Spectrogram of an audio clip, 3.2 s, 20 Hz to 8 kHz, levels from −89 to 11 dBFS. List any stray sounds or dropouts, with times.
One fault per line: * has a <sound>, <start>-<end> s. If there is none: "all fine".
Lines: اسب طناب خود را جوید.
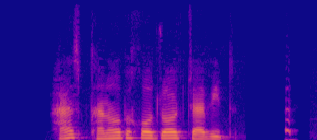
* has a laugh, 2.8-3.0 s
